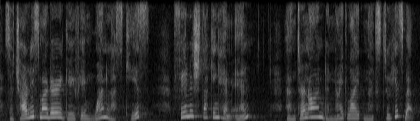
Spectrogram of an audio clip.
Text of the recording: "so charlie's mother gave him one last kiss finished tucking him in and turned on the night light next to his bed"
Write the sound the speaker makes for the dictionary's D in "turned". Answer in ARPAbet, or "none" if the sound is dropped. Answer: none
